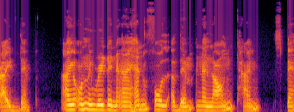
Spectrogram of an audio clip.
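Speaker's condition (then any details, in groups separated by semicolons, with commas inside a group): Cerebral palsy; fine motor impairment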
